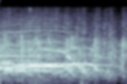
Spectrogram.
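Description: An audience cheers and applauds at a steady loud level, with whoops and raised voices riding over a wash of clapping for the whole brief moment.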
